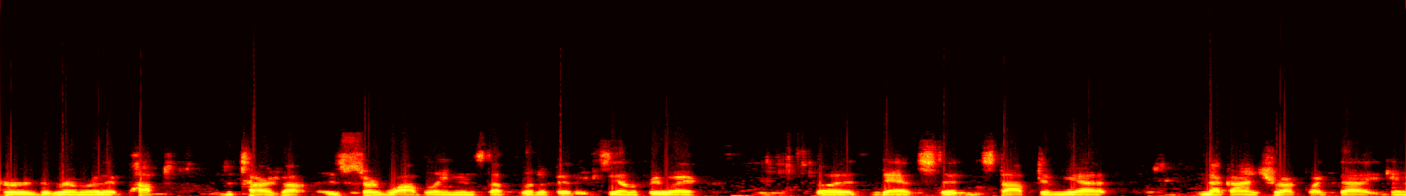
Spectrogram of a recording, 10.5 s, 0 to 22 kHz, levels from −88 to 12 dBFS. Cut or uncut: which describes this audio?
cut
